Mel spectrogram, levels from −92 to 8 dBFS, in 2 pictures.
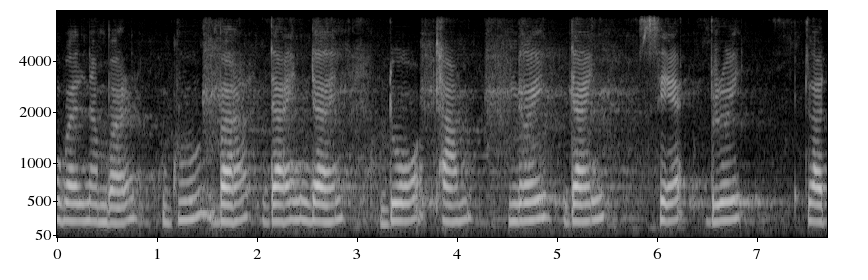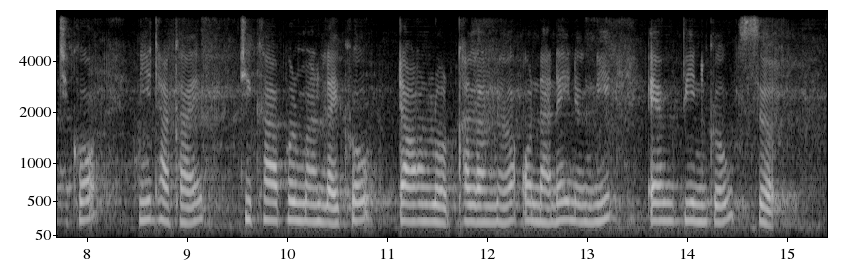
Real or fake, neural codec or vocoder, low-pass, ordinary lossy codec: fake; vocoder, 22.05 kHz, 80 mel bands, HiFi-GAN; 7.2 kHz; none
